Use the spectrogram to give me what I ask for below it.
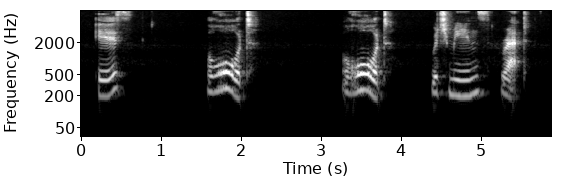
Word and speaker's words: rot: And the German word with the letter R is rot. Rot, which means red. S. S is pronounced like the sun.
